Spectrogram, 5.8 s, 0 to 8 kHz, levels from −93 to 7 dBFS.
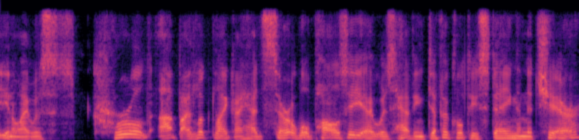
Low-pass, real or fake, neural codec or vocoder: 7.2 kHz; fake; codec, 16 kHz in and 24 kHz out, 2.2 kbps, FireRedTTS-2 codec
